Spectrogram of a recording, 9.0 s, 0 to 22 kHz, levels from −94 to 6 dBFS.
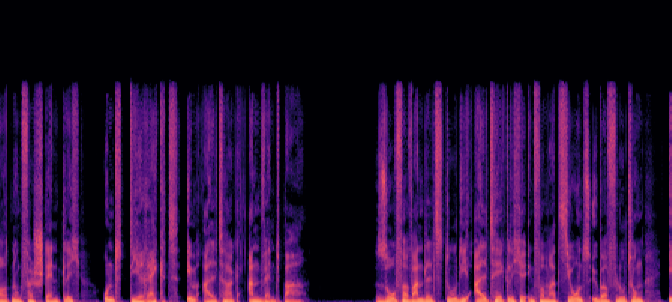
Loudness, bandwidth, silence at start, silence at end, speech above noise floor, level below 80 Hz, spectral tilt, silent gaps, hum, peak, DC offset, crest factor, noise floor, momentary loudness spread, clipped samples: -23 LUFS; 16.5 kHz; 0 s; 0 s; 54 dB; -38 dBFS; -6 dB/octave; none; none; -8 dBFS; under 0.1%; 14 dB; -75 dBFS; 7 LU; under 0.1%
